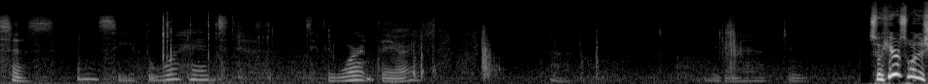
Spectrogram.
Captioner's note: whispers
